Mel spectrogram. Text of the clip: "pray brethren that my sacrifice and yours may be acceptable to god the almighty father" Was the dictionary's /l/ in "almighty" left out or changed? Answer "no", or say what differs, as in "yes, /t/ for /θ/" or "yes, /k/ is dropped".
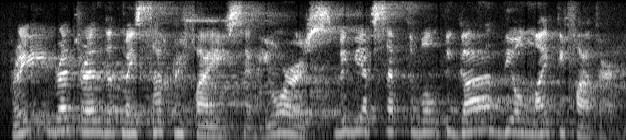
no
